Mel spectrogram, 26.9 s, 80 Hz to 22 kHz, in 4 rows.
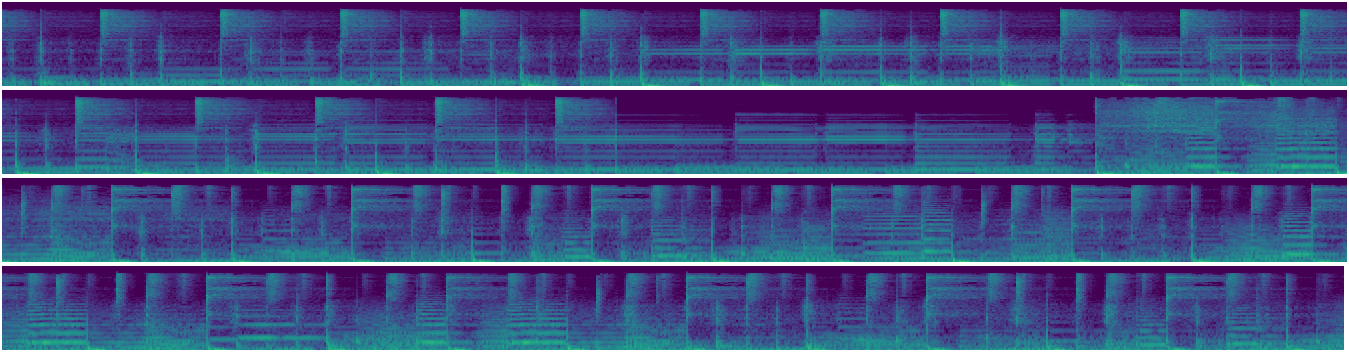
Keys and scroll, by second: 12.0 2, 12.1 Return.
